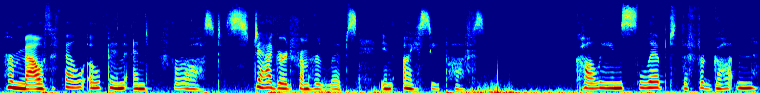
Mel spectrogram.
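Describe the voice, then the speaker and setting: A woman narrates a horror story very slowly and gravely, at a medium pitch. Her delivery is dramatic and deliberate, with breathy emphasis that often sinks almost to a whisper. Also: a little mellow, rough recording.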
